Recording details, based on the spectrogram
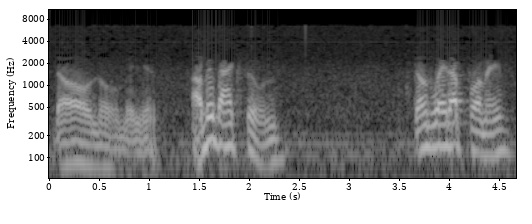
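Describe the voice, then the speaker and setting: Low-voiced scheming radio-mystery husband, tinny recording. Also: male voice, sing-song, unhurried, gravelly, heavy background noise, exaggerated voice. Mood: evasive, nervous. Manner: hesitant, stalling with uhs when speaking to others. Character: scheming husband narrating his murder plot, nervously evasive. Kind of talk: 1940s-50s radio mystery acting with first-person narration. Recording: tinny band-limited vintage radio recording, music.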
